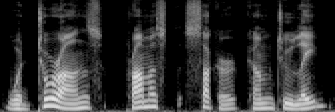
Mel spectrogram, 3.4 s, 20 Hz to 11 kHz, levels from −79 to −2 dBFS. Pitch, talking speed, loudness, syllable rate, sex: 150 Hz, 125 wpm, -18 LUFS, 3.8 syllables/s, male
